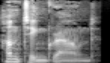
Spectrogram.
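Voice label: "hunting ground", English, British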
